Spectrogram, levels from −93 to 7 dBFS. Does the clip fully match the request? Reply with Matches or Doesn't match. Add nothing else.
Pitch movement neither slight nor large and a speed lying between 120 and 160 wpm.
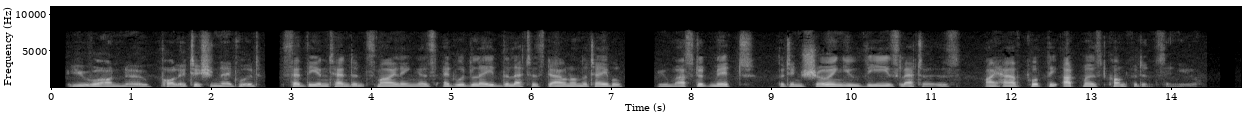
Doesn't match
